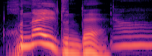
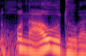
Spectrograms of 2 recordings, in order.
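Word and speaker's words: Ronaldo: R 사운드 같은 경우에는 히읗 발음으로 하는 것이 도드라지기 때문에 뭐 일례로 그러니까 축구 선수 이름 중에 호날두 같은 경우에는 이제 R 발음은 H로 하는데 그게 이제 포르투갈식으로 발음하면 호날두인데 이거를 같은 이름이지만 브라질식으로 발음하면 호나우두가 되고요.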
